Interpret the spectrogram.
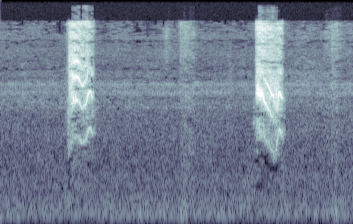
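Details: Female double-collared seedeater calling to excite males for song contests: a pair of sharp, high, slightly descending chips separated by roughly one and a half seconds.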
